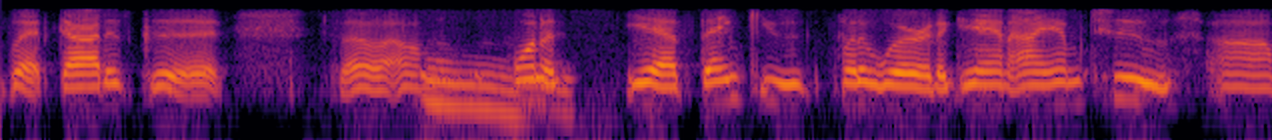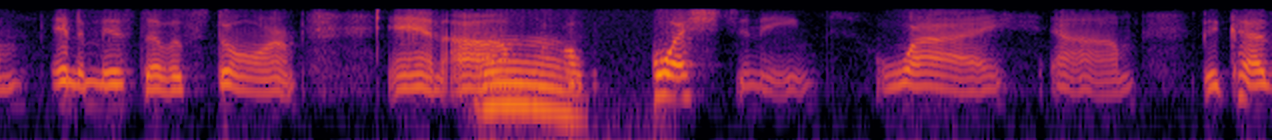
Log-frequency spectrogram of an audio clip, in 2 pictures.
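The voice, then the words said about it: Slightly hoarse voice. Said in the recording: “my voice is a little dealing with a little allergies here, so I'm a little bit hoarse, ... a little bit stretchy”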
